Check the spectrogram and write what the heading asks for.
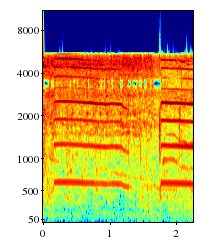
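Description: Two loud blasts of a horn-like tone, each about a second long with a short gap between, the pitch sagging slightly as each one ends.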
